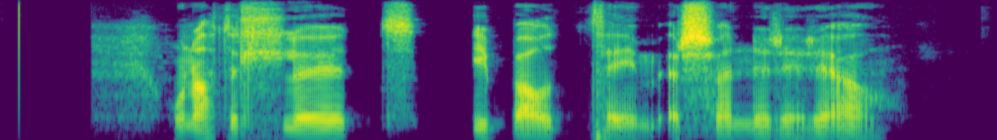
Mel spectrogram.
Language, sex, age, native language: Icelandic, male, 15, Icelandic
